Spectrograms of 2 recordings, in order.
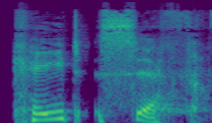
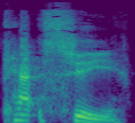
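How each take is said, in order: First: It sounds like 'Kate Sith', two separate syllables. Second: It sounds like 'Catshi', run together with 'sh'. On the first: The speaker calls it wrong. "its name is going to be pronounced Kate Sith in the game" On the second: The speaker calls it right. "It is pronounced Catshi"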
